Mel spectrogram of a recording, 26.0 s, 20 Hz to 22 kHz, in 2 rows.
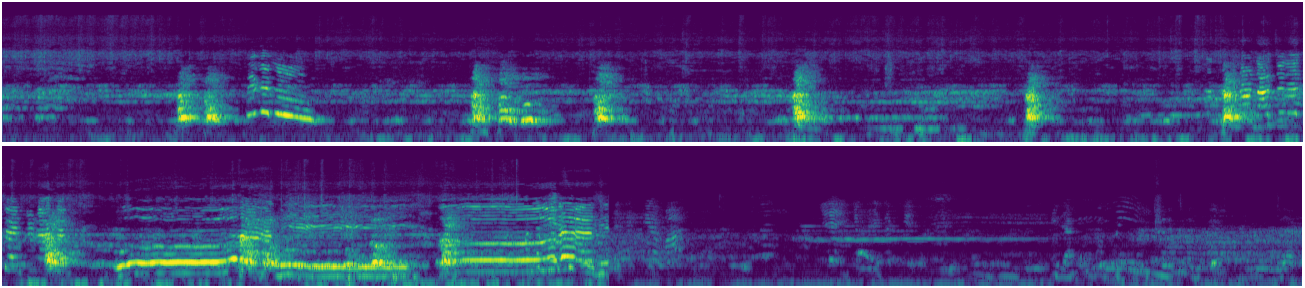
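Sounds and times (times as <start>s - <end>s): dog barking: 1.7s - 2.4s, 4.7s - 6.4s, 7.9s - 8.3s, 10.2s - 10.6s, 12.2s - 12.6s, 13.4s - 13.8s, 16.7s - 17.7s.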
